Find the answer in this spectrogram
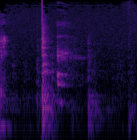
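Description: Four short plastic clicks and taps, the loudest about half a second in, as a small child handles a plastic spray bottle and a toothbrush.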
